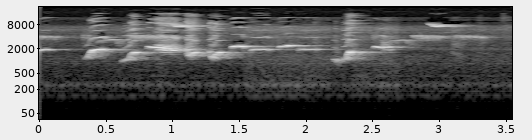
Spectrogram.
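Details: White-rumped shama learning to sing, giving a varied run of clear whistled phrases, rising and falling slurs between low and high notes with brief chirps, against a faint low hum.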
